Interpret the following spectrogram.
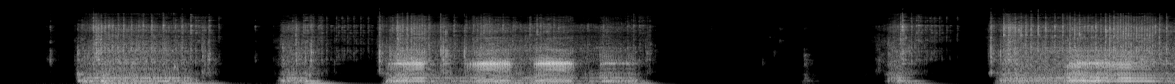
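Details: Husqvarna 128LD two-stroke string trimmer with edger attachment, which only runs on half choke; air filter fair, fuel tank clean: catches and runs in short rough bursts of a second or two, then cuts out. Lean running from fuel starvation.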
